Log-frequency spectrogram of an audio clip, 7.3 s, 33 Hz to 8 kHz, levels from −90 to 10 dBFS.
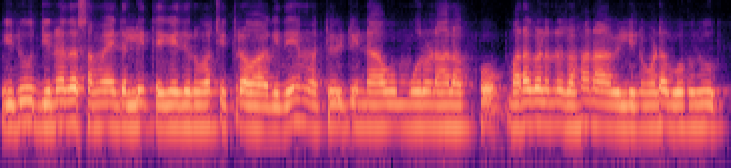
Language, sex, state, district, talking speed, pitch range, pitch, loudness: Kannada, male, Karnataka, Bangalore, 125 wpm, 130-140 Hz, 135 Hz, -14 LUFS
